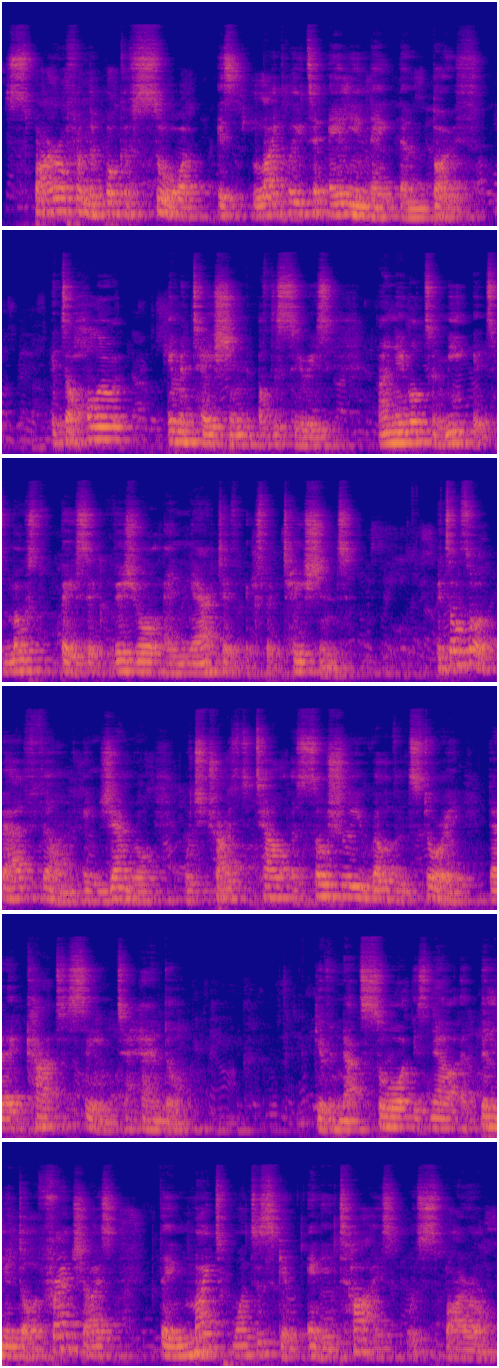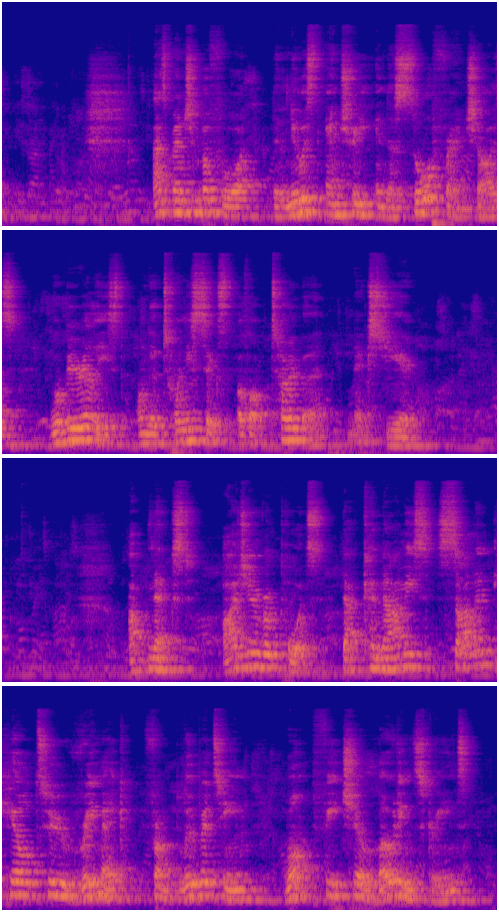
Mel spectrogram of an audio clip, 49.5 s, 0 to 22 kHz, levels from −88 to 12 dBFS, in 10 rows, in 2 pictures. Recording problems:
off-mic speech; far
room echo; slight; dies away in 0.4 s
background chatter; faint; throughout; 4 voices, 20 dB below the speech

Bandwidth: 15 kHz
